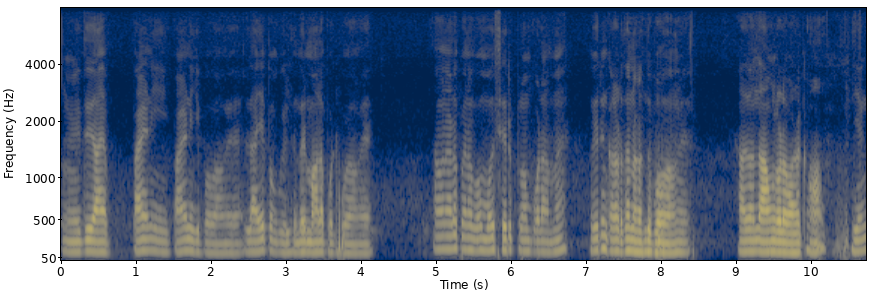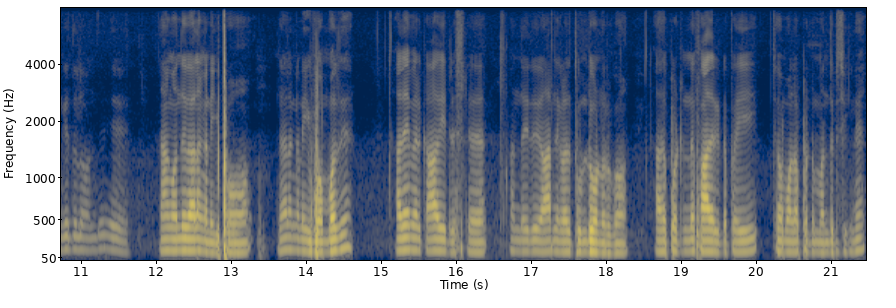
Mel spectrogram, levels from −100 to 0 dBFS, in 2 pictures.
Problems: constant background noise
